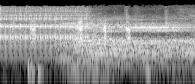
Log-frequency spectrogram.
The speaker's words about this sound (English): Let's make sure the buzzer works.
